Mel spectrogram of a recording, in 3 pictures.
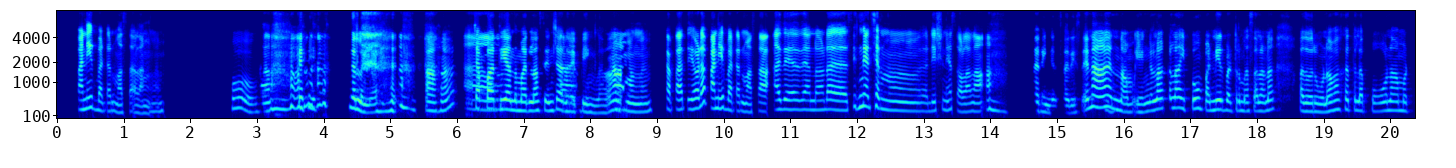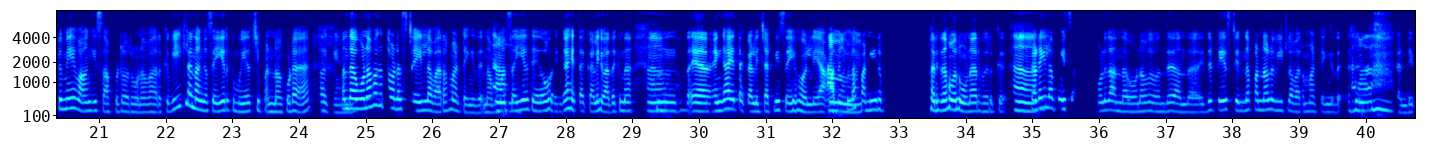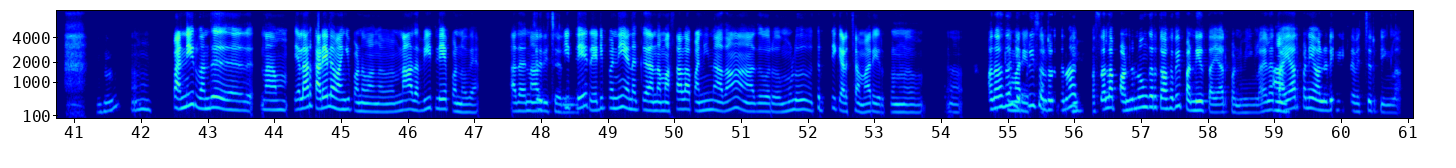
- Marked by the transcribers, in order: chuckle; laughing while speaking: "சொல்லுங்க"; laughing while speaking: "ஆ. ஆ. ஆமாங்க மேம். சப்பாத்தியோட … டிஷ்ஷு ன்னே சொல்லலாம்"; laugh; anticipating: "சப்பாத்தி அந்த மாரிலாம் செஞ்சு அத வைப்பீங்களா?"; in English: "சிக்னேச்சர்"; in English: "டிஷ்ஷு"; "எங்களுக்கெல்லாம்" said as "எங்கனாக்கலாம்"; inhale; inhale; unintelligible speech; inhale; "சாப்பிடும்" said as "சாப்"; chuckle; inhale; chuckle; drawn out: "வந்து"; other noise; anticipating: "மசாலா பண்ணனும்ங்றக்காகவே பன்னீர் தயார் பண்ணுவீங்களா? இல்ல தயார் பண்ணி ஆல்ரெடி வீட்ல வச்சுருப்பீங்களா?"
- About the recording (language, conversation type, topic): Tamil, podcast, விருந்தினர்களுக்கு உணவு தயாரிக்கும் போது உங்களுக்கு முக்கியமானது என்ன?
